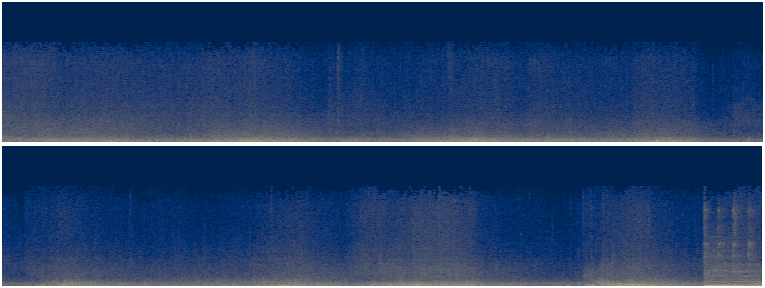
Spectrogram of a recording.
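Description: Ocean surf: waves breaking and washing up the beach, swelling and fading every three to four seconds, with wind on the microphone.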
